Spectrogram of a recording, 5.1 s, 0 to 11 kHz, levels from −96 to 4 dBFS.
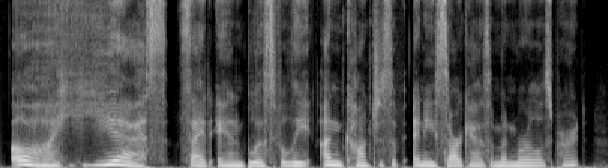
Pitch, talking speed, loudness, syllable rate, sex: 210 Hz, 140 wpm, -18 LUFS, 5.1 syllables/s, female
